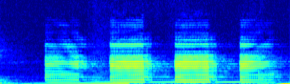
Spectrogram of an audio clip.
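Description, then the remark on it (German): Four loud, evenly spaced electronic alarm beeps signalling that a discussion question is over, each a harmonically rich buzzing tone lasting about a third of a second, repeating in a steady rhythm with short gaps between them. “Und jetzt muss ich nur noch irgendwie den richtigen Alarm.”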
